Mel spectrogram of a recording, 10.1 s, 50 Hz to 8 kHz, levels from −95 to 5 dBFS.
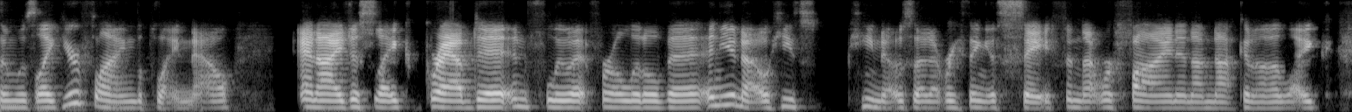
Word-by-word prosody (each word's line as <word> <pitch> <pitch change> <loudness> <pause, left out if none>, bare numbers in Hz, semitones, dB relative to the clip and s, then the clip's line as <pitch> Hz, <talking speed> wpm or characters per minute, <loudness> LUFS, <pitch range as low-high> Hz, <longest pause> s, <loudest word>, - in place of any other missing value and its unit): and 180 0 -3
was 175 -1 -6
like, 180 +1 +1
"You're 285 +4 -2
flying 170 - -4
the 170 - -10
plane 85 - -9
now," 170 - -7 0.5
and 195 -2 +8
I 175 0 +10
just, 190 0 -2
like, 175 0 +1 0.2
grabbed 180 -2 +7
it 185 -1 +5
and 195 -1 -7
flew 180 -1 -2
it 175 - -1
for 195 - -7
a 180 - -2
little 175 0 -1
bit, 175 0 -1
and 230 +1 -1
you 255 - +1
know, 200 - -1
he's 190 -1 -10 0.2
he 205 -1 -8
knows 175 0 -7
that 170 -1 -4
everything 175 +1 -6
is 170 0 -7
safe, 160 +3 0
and 185 -2 -6
that 170 +1 -4
we're 180 -1 -5
fine, 170 -2 -2
and 165 0 -5
I'm 160 0 -6
not 160 -1 -5
gonna, 165 -2 -6
like, 170 0 -4
175 Hz, 235 wpm, -21 LUFS, 170-185 Hz, 0.5 s, I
